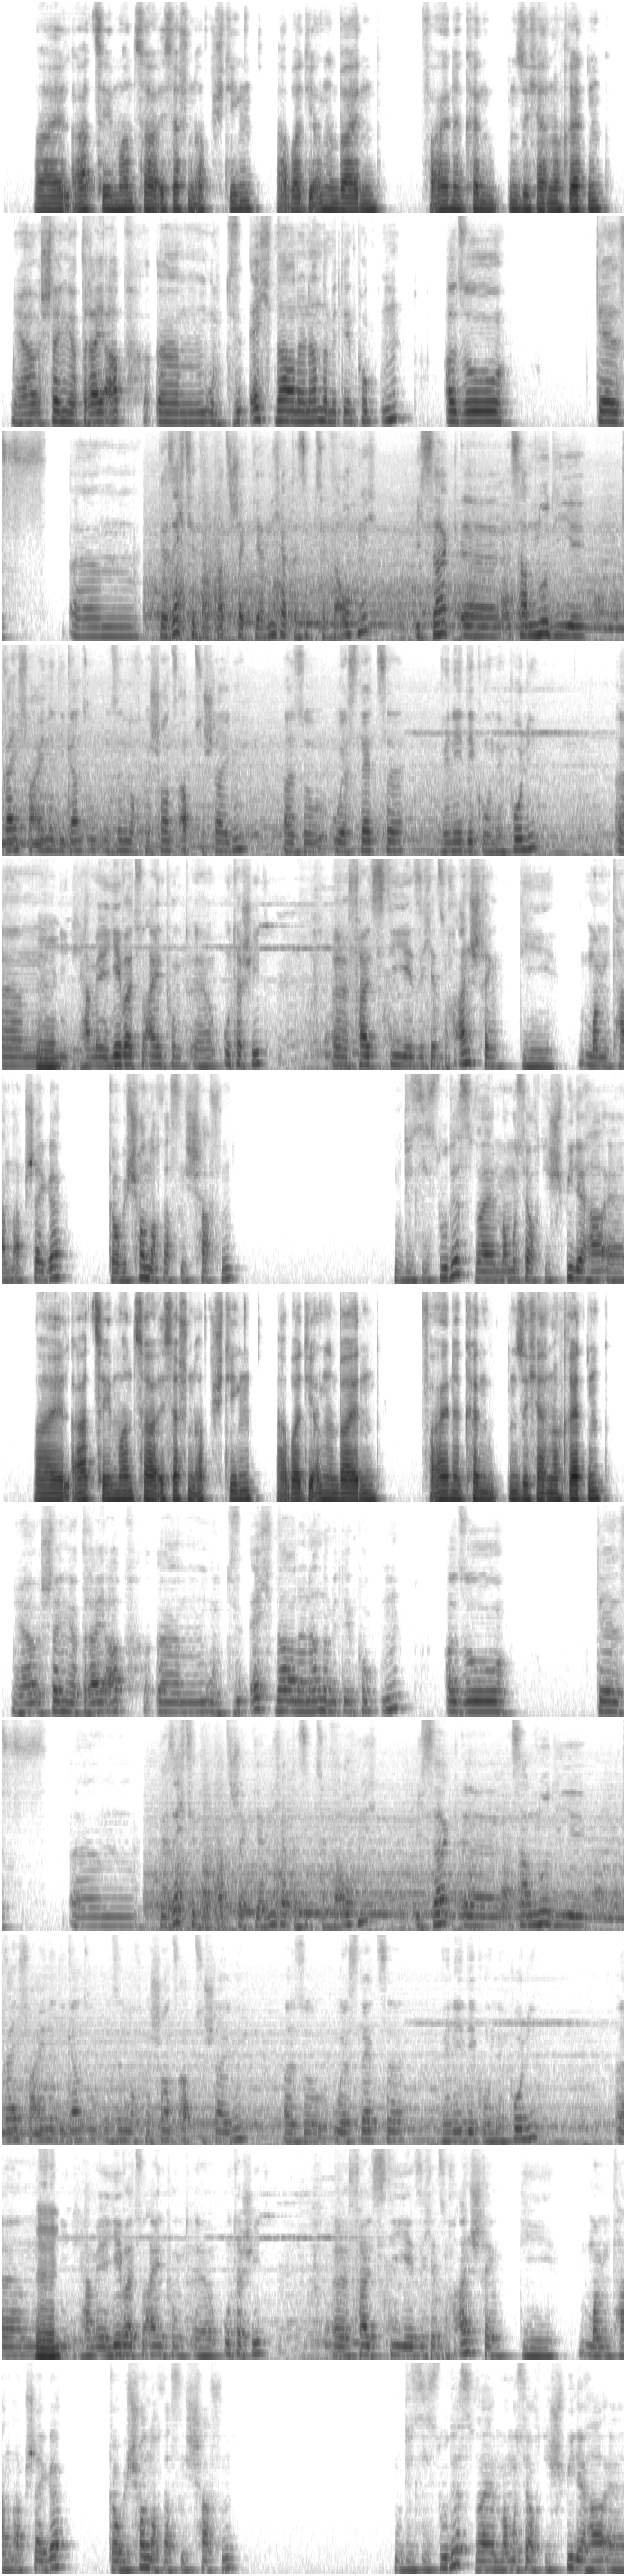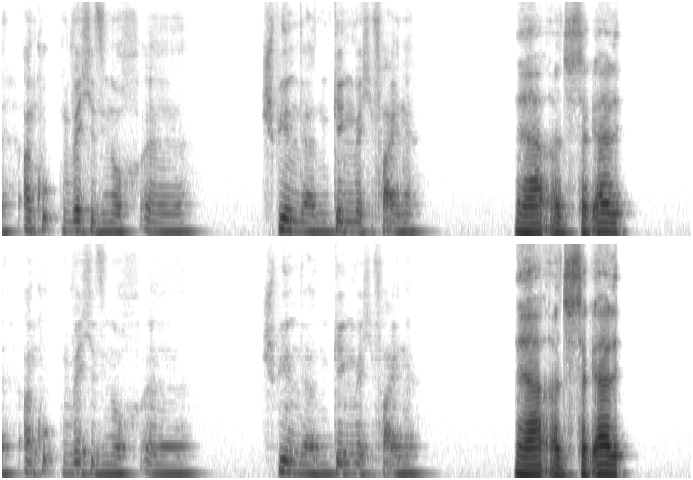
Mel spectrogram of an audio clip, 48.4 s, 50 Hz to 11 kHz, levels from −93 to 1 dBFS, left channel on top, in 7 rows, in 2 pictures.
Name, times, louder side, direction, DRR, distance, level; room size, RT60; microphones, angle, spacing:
voice 1, 0.4-2.8 3.1-4.2 4.7-6.7 28.0-28.3 46.6-47.6, right 4 dB, 45° right, 0.4 m, -22 dB
voice 2, 7.0-11.4 11.8-12.6 13.5-13.9 14.6-18.0 18.4-20.3 20.7-23.5 23.9-25.2 25.6-26.7 27.5-30.6 31.3-33.8 34.0-35.3 35.7-37.1 38.9-43.4 44.1-45.7, left 4 dB, 85° left, 0.6 m, -32 dB
Subway metro underground, 15.4-32.6, left 2 dB, 30° left, 0.4 m, -42 dB
3.1 x 2.4 x 2.8 m
head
